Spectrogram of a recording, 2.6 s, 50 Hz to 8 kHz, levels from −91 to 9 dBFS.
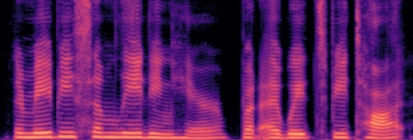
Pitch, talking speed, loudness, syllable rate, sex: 220 Hz, 280 wpm, -17 LUFS, 6.5 syllables/s, female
